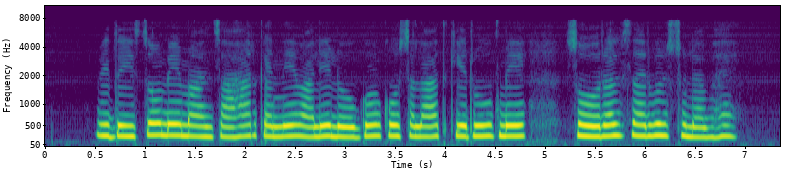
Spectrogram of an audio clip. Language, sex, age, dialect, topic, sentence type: Hindi, female, 18-24, Marwari Dhudhari, agriculture, statement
